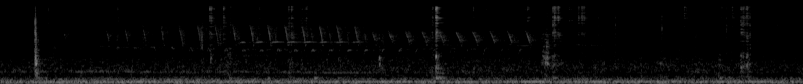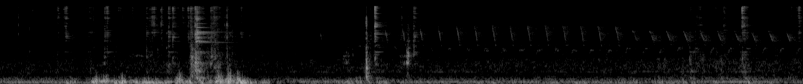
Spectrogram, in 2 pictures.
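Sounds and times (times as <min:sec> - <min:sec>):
handle parts clicking and knocking: 0:00.3 - 0:10.7, 0:11.4 - 0:12.4, 0:14.8 - 0:16.0
songbird trilling: 0:00.5 - 0:06.0, 0:10.4 - 0:16.0.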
